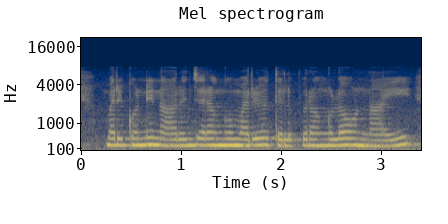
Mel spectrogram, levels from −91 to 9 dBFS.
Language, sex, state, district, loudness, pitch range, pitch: Telugu, female, Telangana, Komaram Bheem, -13 LUFS, 215-230 Hz, 225 Hz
